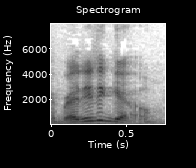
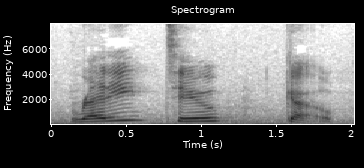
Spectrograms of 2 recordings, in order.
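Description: First: Said in the usual way. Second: Deliberate, spaced-out "Ready... to... go"; slow emphatic repeat. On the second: Pretend. Emphatic repeat of her own phrase.

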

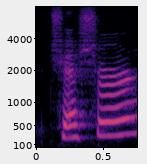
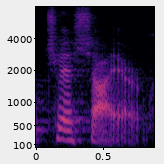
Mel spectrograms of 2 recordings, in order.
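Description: First: Cheshire as CHESH-er, pitched higher and rising; first pronunciation. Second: Cheshire as CHESH-shire, slow and falling; second pronunciation. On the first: Realtor asking viewers for the correct pronunciation, Cheshire said as CHESH-er. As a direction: say Cheshire with a short "sher" ending, as a question. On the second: Realtor asking viewers for the correct pronunciation, Cheshire said as CHESH-shire. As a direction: say Cheshire with a full "shire" ending, rhyming with fire. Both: Shown as a demonstration. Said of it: "What is the correct pronunciation?".

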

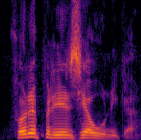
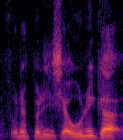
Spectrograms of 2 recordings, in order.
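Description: First: Loud, fast, high burst of enthusiasm; excited. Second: Said in the usual way. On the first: Real, not acted. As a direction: exclaim it with delight. Emphatic repeat of praise.

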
